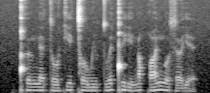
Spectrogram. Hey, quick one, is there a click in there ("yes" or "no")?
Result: yes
